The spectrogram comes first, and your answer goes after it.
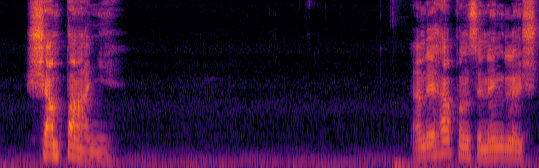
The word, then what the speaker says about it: champagne: The next combination is C and H. This also happens with S and H. So this is pronounced as sh, sh, sh. As in champagne.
